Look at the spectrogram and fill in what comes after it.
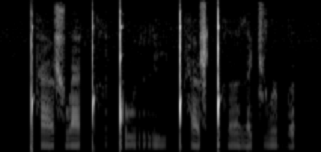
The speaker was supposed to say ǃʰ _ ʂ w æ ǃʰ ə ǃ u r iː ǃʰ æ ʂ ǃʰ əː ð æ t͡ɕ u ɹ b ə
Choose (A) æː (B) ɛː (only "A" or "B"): A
